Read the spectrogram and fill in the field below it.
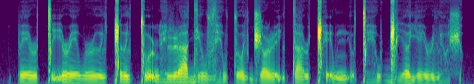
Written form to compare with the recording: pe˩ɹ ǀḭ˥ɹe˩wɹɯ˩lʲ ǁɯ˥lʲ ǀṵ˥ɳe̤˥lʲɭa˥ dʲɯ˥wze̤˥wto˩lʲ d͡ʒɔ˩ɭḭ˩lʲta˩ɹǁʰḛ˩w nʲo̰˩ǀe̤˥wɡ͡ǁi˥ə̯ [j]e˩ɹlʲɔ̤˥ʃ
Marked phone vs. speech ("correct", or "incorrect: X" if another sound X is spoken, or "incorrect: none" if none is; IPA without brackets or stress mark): correct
